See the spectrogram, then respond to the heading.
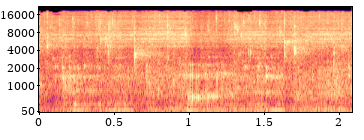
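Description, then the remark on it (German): A cold tap runs steadily with water splashing over used tea bags held beneath it, a continuous rushing hiss with slight shifts as the flow is disturbed. “Die Beutel halte ich jetzt kurz nochmal unter Kaltwasser.”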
